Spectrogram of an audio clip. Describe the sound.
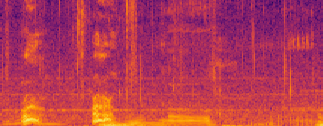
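A dog aboard a boat gives two sharp yips, then a drawn-out, high, wavering whimper that fades into quieter rustling.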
